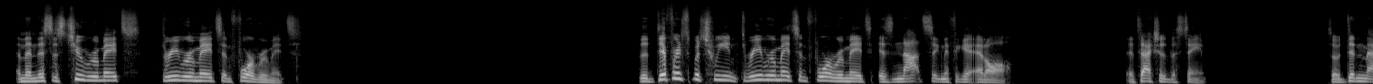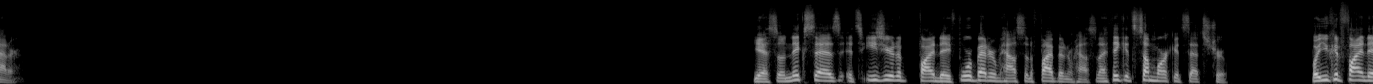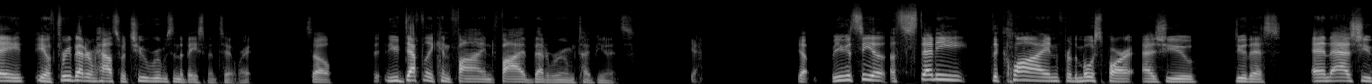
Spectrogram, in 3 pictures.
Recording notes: This was a live class recorded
